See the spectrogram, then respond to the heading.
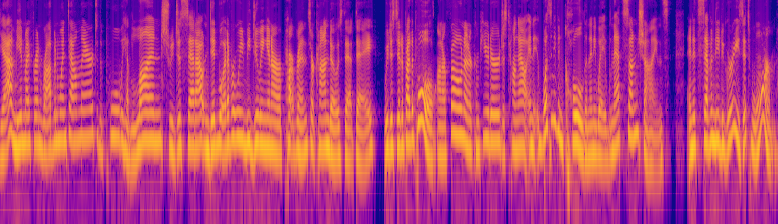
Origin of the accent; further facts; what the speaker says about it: New York, United States; now in Nevada, United States; New York State has some of the best schools, you know? Um, that's where we grew up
